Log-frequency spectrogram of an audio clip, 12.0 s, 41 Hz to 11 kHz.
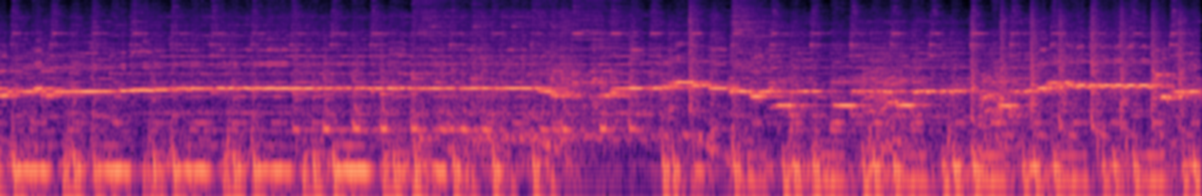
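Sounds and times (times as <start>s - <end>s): light percussion: 0.0s - 12.0s
steady drum beats: 0.0s - 12.0s
wind instrument melody: 0.0s - 12.0s.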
